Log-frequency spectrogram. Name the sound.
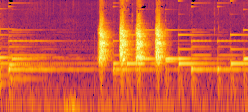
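small dog barking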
